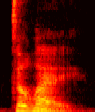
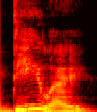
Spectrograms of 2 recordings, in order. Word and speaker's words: delay: So our example of an iamb is the word delay, right? You don't say delay, you say delay.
